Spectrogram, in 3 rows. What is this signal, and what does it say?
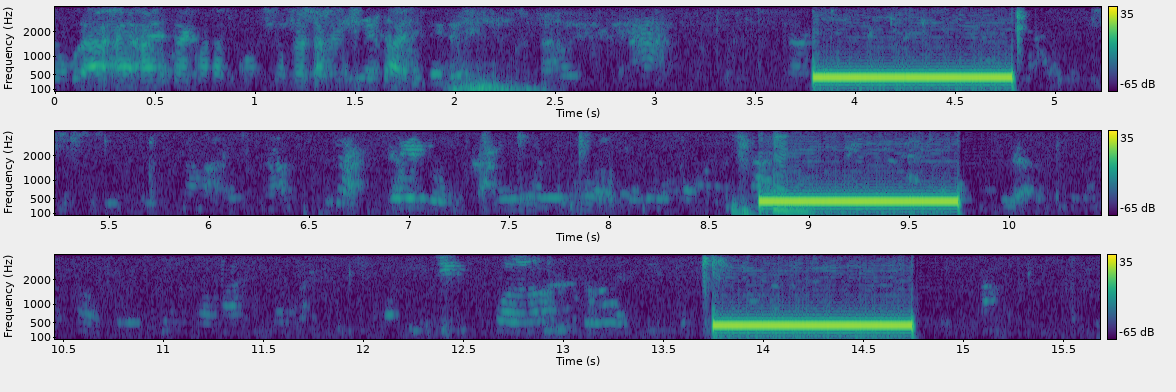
Ringback tone (Europe, 425 Hz), with speech.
